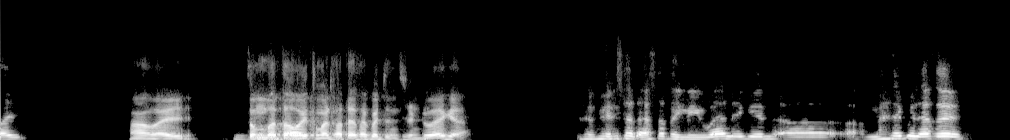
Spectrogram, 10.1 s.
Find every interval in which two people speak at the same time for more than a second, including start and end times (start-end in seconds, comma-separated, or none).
none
